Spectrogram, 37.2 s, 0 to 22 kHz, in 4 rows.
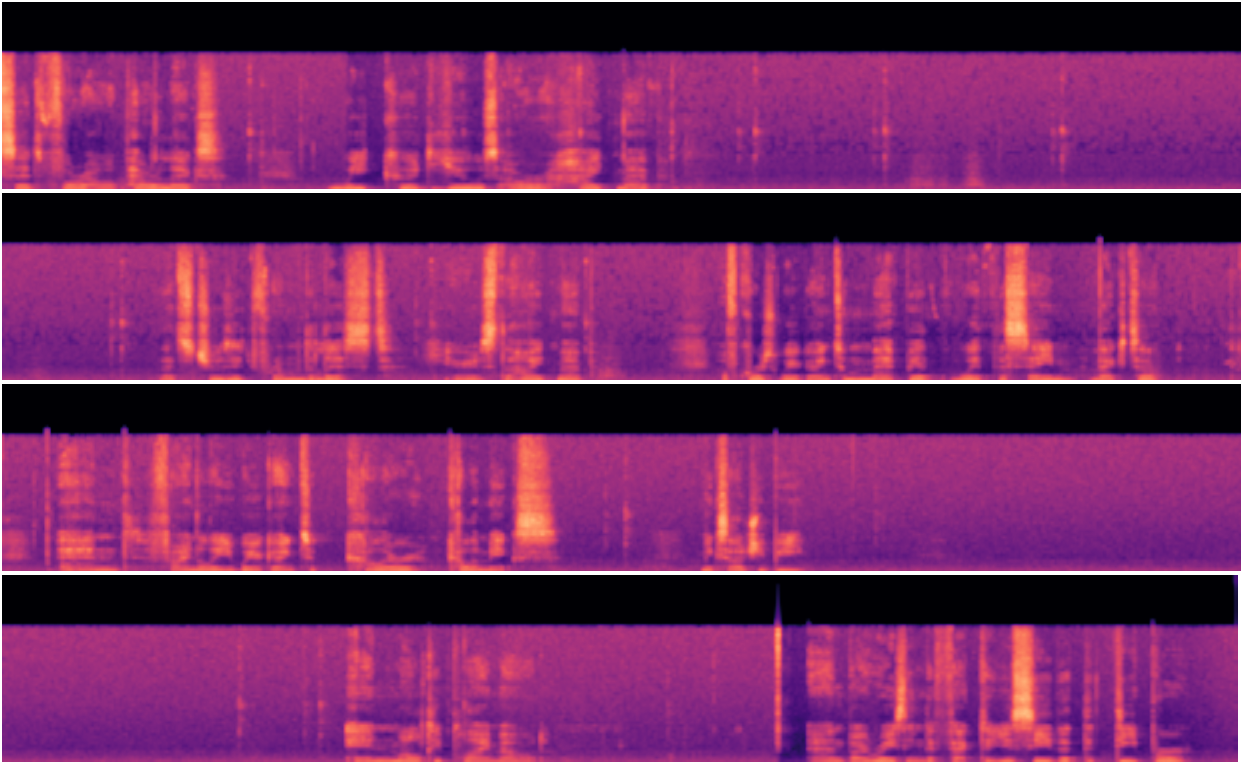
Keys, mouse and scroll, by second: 1.4-3.5 shift+middle drag, 3.5-5.1 drag, 5.1 shift+d, 6.6 click, 8.0-10.3 drag, 13.3-15.0 drag, 19.0 shift+a, 25.3 click, 30.2-36.0 drag.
